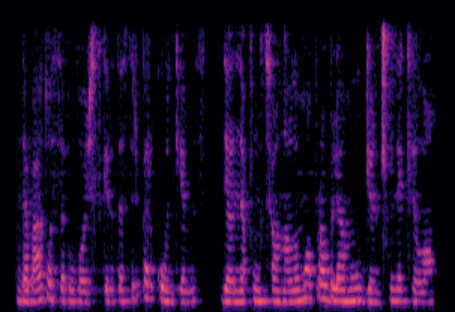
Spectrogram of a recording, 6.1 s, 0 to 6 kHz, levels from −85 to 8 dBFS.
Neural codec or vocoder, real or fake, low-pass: none; real; 5.4 kHz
